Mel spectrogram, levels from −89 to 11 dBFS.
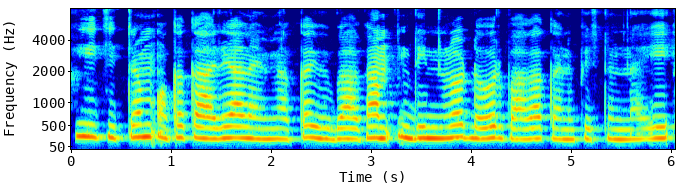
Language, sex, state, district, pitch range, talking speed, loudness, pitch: Telugu, female, Andhra Pradesh, Sri Satya Sai, 225-250 Hz, 100 wpm, -16 LUFS, 235 Hz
